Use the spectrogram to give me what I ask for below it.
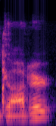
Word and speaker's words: Goedert: I think it was just Goddard, right?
